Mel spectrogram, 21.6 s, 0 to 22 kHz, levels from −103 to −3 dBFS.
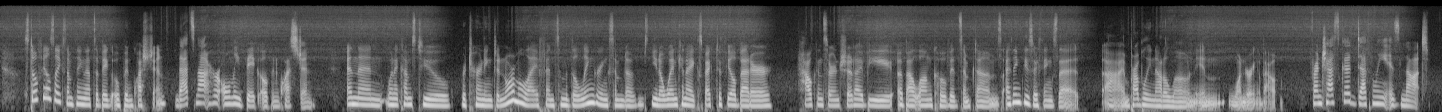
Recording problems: hiss; faint; throughout; 20 dB below the speech

